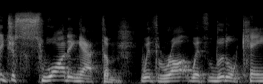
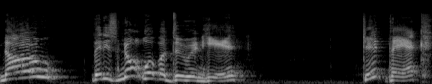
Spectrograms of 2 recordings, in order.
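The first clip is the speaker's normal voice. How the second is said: very strong put-on Australian accent, pitched up; 5 semitones higher than usual. Voicing a priest shooing kids away: Australian accent. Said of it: "in a very Australian way".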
